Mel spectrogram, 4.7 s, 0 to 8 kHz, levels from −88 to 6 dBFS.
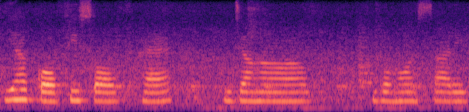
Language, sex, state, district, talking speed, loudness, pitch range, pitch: Hindi, female, Chhattisgarh, Raipur, 90 wpm, -20 LUFS, 200-210 Hz, 200 Hz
